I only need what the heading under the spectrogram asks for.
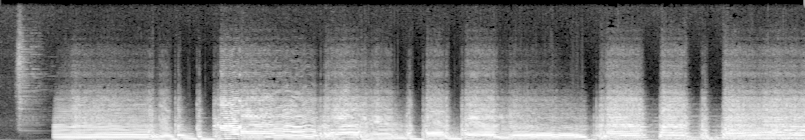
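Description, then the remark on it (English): A loud, heavily compressed electric guitar with a lot of gain from compressed overdrive rather than distortion plays sustained notes and chords, starting abruptly after a brief quiet moment and holding a dense, even level throughout with no talking. “So I definitely have like a lot of gain going on, but it's not distortion. It's just like compressed overdrives, I think.”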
